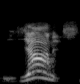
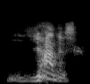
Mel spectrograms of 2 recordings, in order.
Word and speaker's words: Giannis: His name is Giannis. The G is silent. You said it 3 times. Giannis.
